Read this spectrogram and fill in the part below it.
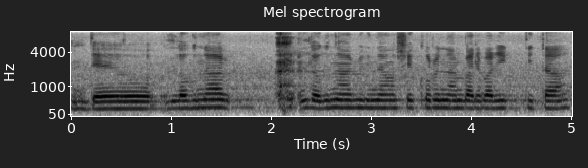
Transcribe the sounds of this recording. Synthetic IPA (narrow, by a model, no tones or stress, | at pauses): d̪elɔɡna | lɔɡnabiɡnaŋsikʰːɔɾunambaɾibaɾik̚d̪it̪a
